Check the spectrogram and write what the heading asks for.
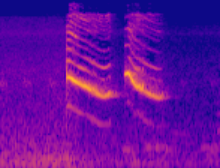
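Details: Sooty-headed bulbul song in ngebren style: two loud, clear whistles, each sliding steeply downward, given in quick succession against a quiet background.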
